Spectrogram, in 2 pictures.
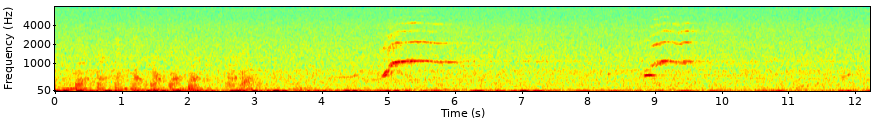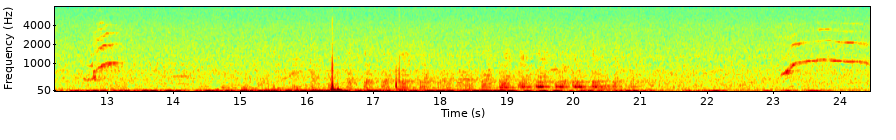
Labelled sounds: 4.9	6.0	humpback whale, 0.80 to 4.5 kHz
8.9	9.6	humpback whale, 0.86 to 5.5 kHz
12.8	13.2	humpback whale, 0.80 to 3.1 kHz
23.2	24.4	humpback whale, 0.80 to 4.3 kHz

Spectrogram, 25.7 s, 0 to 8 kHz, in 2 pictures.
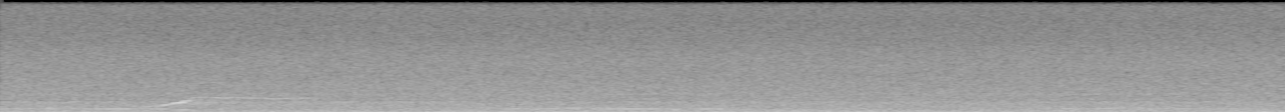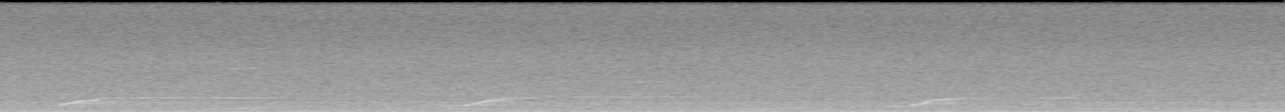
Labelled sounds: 1.8	2.4	humpback whale, 0.80 to 1.1 kHz
2.6	2.9	humpback whale, 0.93 to 1.0 kHz
13.6	14.0	humpback whale, 0.80 to 1.1 kHz
17.6	18.2	humpback whale, 0.80 to 1.1 kHz
22.1	22.5	humpback whale, 0.80 to 1.1 kHz

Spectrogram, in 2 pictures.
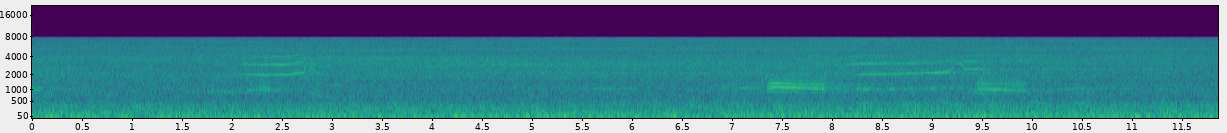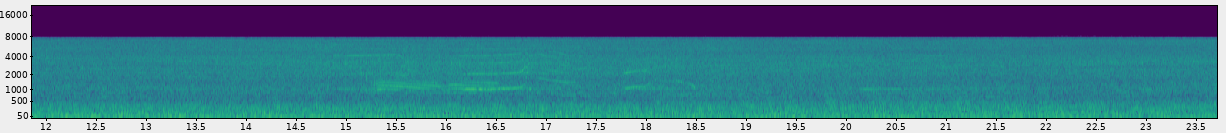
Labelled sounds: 2.1	2.7	killer whale, southern resident, 1.9 to 4.3 kHz
7.3	8.5	killer whale, southern resident, 1.0 to 4.1 kHz
9.4	9.9	killer whale, southern resident, 0.94 to 1.4 kHz
14.9	15.5	killer whale, southern resident, 4.1 to 4.3 kHz
16.0	16.4	killer whale, southern resident, 1.2 to 1.3 kHz
16.9	17.3	killer whale, southern resident, 1.4 to 1.8 kHz
18.1	18.5	killer whale, southern resident, 1.2 to 1.6 kHz

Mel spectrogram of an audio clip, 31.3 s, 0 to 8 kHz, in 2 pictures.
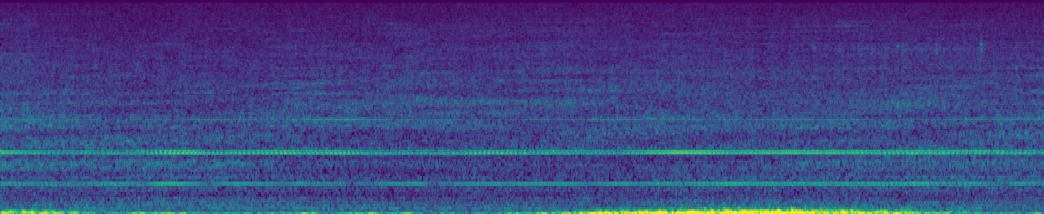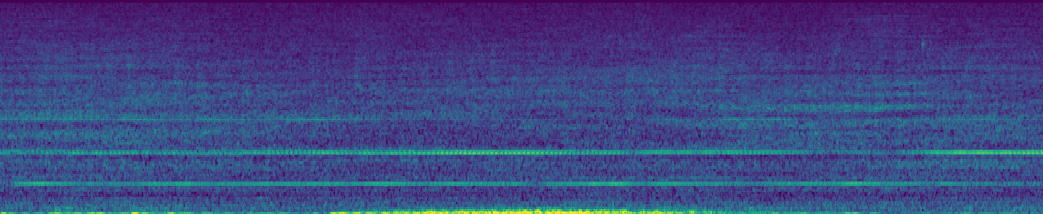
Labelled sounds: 26.5	26.8	vessel noise, 1.4 to 1.5 kHz
29.5	30.2	vessel noise, 0.80 to 0.99 kHz

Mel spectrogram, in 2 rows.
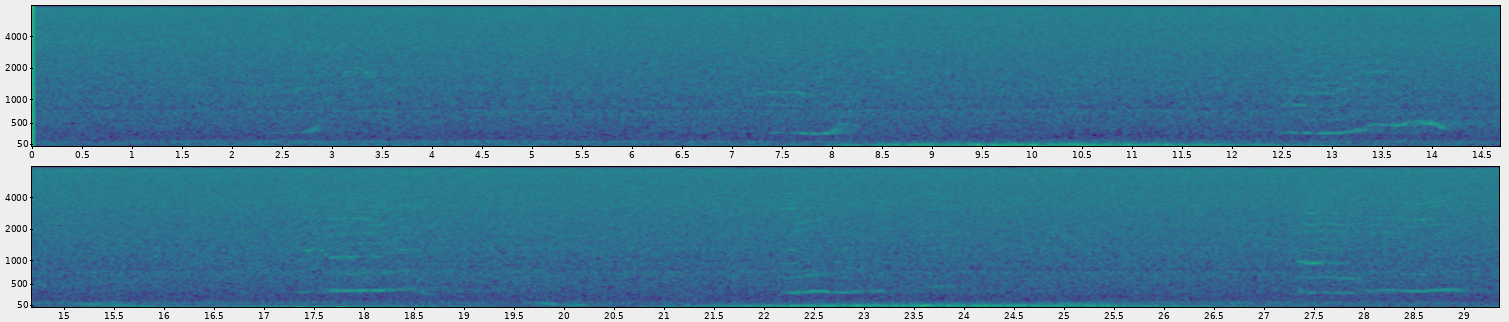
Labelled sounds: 12.5	13.0	humpback whale, 0.83 to 1.2 kHz
17.6	18.0	humpback whale, 1.0 to 1.3 kHz
27.3	27.6	humpback whale, 0.90 to 1.1 kHz

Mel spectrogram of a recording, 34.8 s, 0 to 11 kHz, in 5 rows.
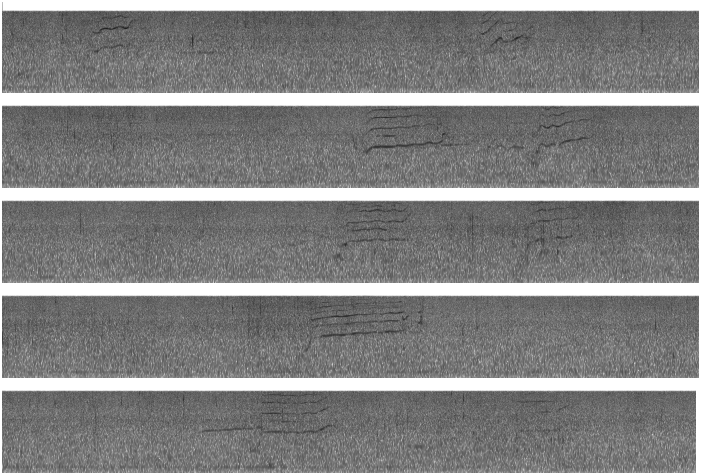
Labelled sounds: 0.7	1.5	killer whale, offshore, 1.2 to 6.6 kHz
4.7	5.4	killer whale, offshore, 1.8 to 5.6 kHz
10.5	11.6	killer whale, offshore, 1.2 to 8.0 kHz
12.2	13.1	killer whale, offshore, 0.89 to 8.0 kHz
17.3	18.1	killer whale, offshore, 1.4 to 8.0 kHz
19.1	19.9	killer whale, offshore, 1.3 to 8.0 kHz
23.9	25.2	killer whale, offshore, 1.3 to 6.5 kHz
29.8	31.2	killer whale, offshore, 1.6 to 8.0 kHz
32.9	33.7	killer whale, offshore, 0.96 to 5.5 kHz

